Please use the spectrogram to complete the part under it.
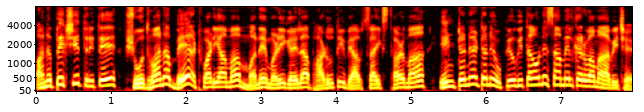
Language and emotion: Gujarati, surprised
